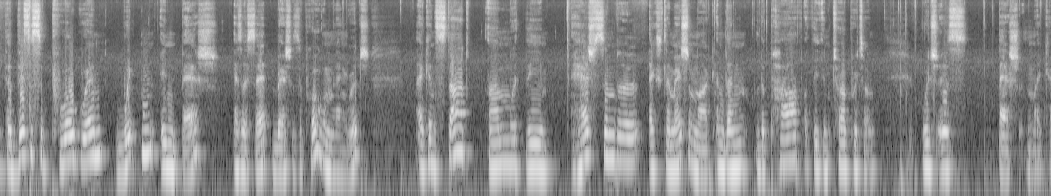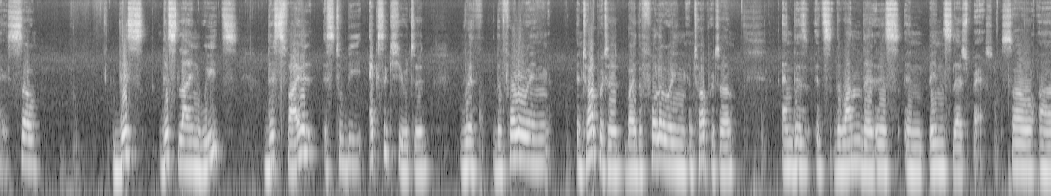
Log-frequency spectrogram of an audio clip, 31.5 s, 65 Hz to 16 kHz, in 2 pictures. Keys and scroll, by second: 0.0-0.1 typing, 0.4 Return, 0.8 Up, 5.1-6.0 typing, 10.5-12.0 typing, 13.6-14.8 typing, 15.4 Escape, 31.0-31.5 typing.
